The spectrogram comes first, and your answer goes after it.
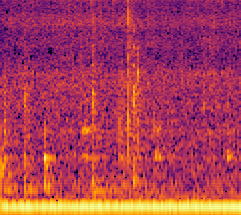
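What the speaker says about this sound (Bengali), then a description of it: "একটু নাড়িয়ে নেব নাড়িয়ে নিয়ে আমি পুরো পেঁয়াজের সঙ্গে মিশিয়ে দেবো" Onions frying in a pan for chicken curry being stirred, a steady soft sizzle with faint scraping ticks under a low constant hum.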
